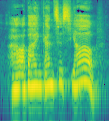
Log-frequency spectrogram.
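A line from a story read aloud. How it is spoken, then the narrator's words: Calling out. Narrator (German): rief Peter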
